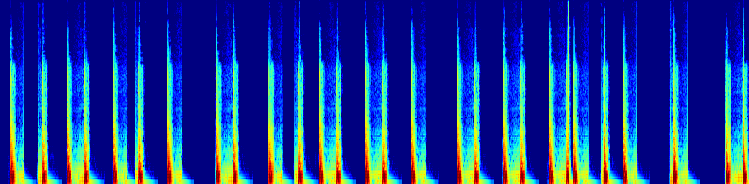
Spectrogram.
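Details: Low, dull heartbeat thumps in lub-dub pairs with quiet gaps: heart sounds.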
